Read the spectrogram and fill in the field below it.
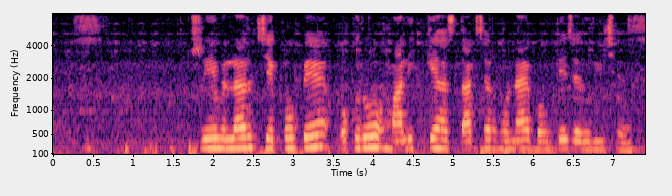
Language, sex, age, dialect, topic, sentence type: Maithili, female, 31-35, Angika, banking, statement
